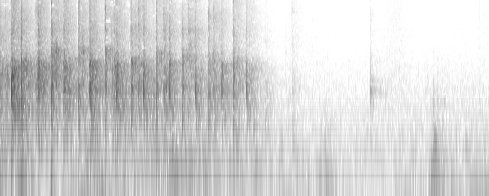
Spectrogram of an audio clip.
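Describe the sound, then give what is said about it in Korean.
A burst of audience applause, many hands clapping in a dense, steady patter for a couple of seconds, then cutting off into near silence with a few faint stray sounds. “다시 한번 큰 박수를.”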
